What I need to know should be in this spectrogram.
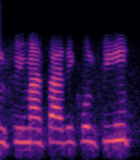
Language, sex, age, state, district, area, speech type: Gujarati, female, 30-45, Gujarat, Aravalli, urban, conversation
